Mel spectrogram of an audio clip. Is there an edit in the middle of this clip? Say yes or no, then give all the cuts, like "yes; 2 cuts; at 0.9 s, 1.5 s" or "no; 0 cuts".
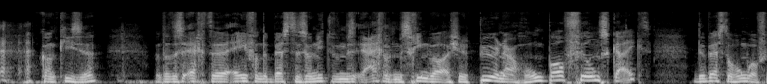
no; 0 cuts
